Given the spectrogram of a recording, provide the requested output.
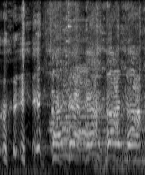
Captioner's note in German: Klingeln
